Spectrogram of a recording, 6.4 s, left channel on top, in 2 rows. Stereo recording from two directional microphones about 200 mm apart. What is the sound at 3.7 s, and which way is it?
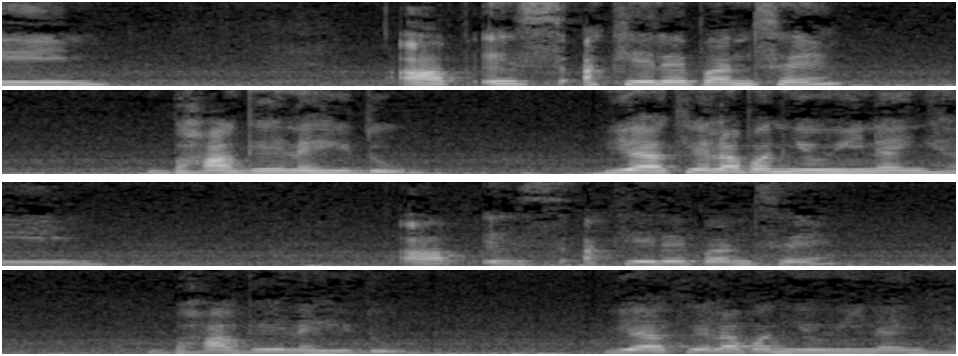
Speech, 50° left (ahead or behind).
